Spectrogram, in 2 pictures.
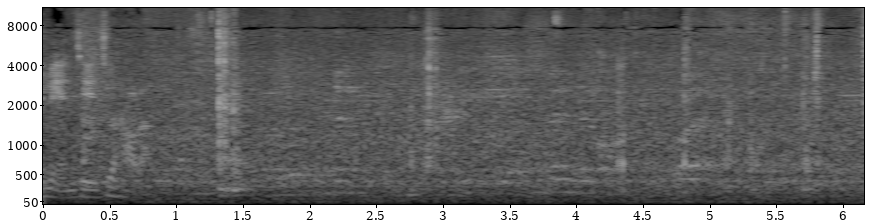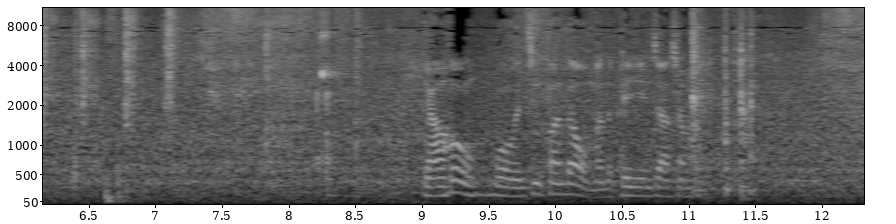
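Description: Cable plugs click into sockets on a machine.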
